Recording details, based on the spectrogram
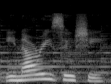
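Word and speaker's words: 稲荷寿司: Inari zushi nigiri plus sushi right pointing arrow nigiri zushi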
